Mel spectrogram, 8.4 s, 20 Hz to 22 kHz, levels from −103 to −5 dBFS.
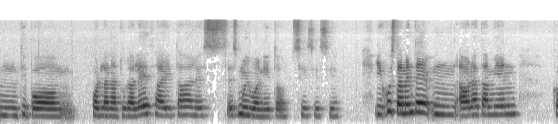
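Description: No technical faults can be heard anywhere in the speech recording, and the signal stays intact and stable throughout.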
